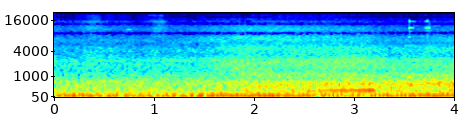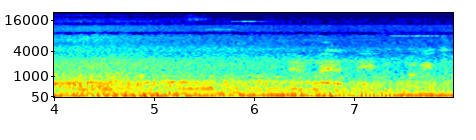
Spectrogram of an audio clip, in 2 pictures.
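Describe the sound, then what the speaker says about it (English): Steady road traffic rumbles through Boston streets, a dense constant wash of car and bus engine noise with passing vehicles, heard from a trolley tour with a guide talking over it. "A lot of traffic."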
